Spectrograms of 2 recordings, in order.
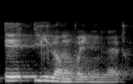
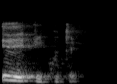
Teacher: il n'y a jamais de liaison entre « et » et ce qui suit. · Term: liaison interdite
